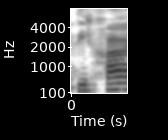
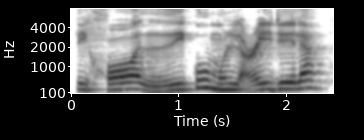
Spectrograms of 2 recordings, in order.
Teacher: खौ पुर लेटर है यानी मोटा करके पढ़ना है। ज़िकुमुल इजला, जीम पे कलकला, लाम की हरकत को लंबा नहीं करेंगे।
